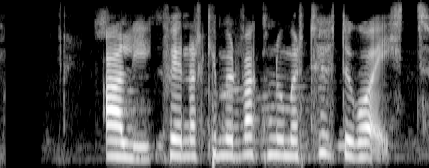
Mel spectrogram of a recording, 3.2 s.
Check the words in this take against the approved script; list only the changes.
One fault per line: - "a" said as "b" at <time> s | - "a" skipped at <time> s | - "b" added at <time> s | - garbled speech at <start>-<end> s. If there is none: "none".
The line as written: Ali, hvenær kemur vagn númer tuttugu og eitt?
none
